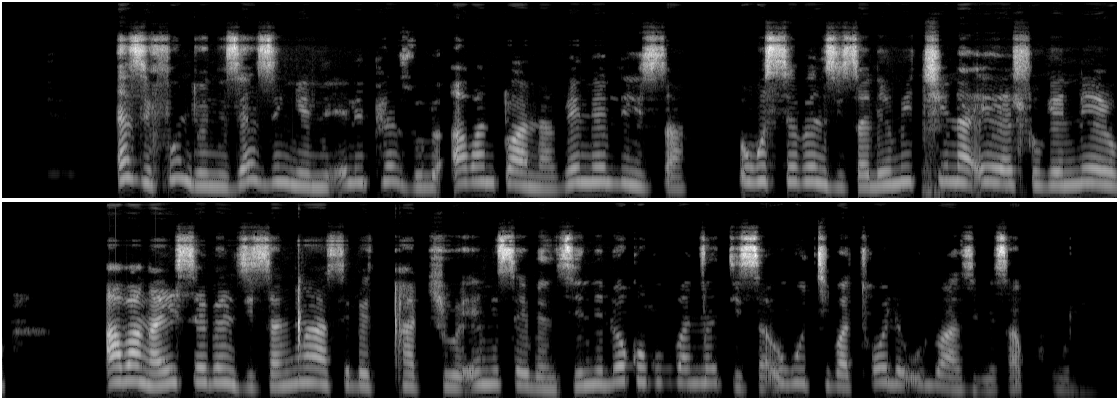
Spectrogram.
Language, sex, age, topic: North Ndebele, female, 36-49, education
